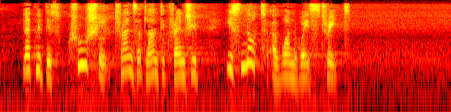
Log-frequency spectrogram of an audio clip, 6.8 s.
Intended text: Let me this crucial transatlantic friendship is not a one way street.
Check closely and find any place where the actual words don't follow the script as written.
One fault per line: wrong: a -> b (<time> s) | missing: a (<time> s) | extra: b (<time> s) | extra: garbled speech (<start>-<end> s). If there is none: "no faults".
no faults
